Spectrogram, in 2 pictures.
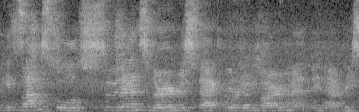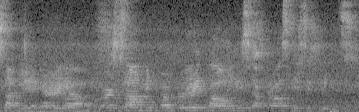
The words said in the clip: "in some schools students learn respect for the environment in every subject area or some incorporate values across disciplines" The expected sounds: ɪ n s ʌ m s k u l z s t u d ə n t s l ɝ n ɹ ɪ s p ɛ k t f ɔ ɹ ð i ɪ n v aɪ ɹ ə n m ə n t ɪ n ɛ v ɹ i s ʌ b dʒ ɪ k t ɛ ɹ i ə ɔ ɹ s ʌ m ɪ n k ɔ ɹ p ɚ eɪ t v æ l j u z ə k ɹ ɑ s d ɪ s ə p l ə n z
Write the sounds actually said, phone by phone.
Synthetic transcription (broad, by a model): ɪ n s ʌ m s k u l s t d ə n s l ɝ n ɹ ɪ s p ɛ k t f ɔ ɹ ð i ɪ n v aɪ ɹ ə n m ə n t ɪ n ɛ v ɹ i s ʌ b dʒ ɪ t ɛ ɹ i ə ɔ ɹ s ʌ m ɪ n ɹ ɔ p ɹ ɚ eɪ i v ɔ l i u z ə k ɹ ɑ s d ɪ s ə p l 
